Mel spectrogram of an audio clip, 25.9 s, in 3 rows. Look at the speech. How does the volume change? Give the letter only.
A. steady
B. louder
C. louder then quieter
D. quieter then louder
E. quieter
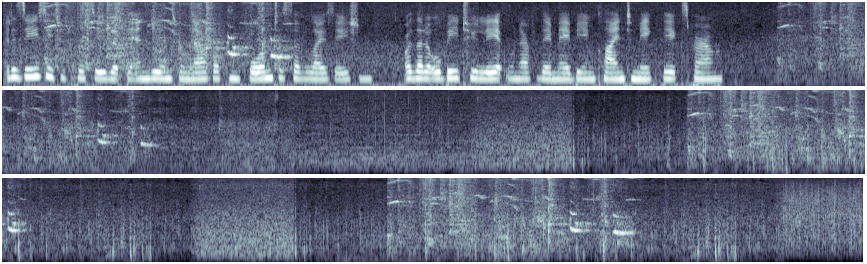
A.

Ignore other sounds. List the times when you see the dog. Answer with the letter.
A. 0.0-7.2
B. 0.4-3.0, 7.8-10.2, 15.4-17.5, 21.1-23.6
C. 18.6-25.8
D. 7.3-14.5
B.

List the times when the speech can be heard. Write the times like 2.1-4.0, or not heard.
0.0-7.2.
